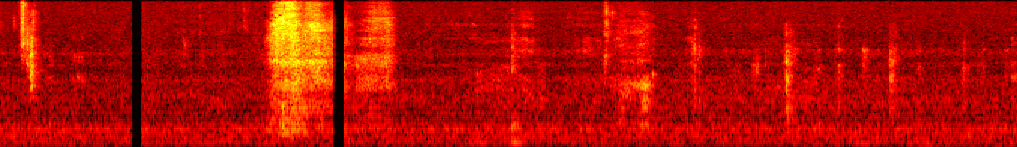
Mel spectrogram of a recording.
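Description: A woman chews food wetly and smacks her lips close to a microphone.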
